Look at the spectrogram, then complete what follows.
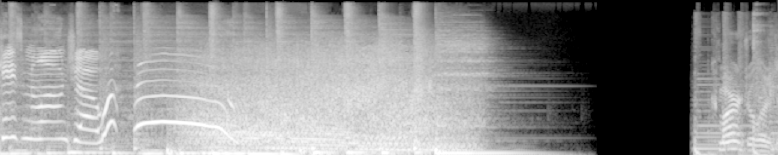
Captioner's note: plane engine roars; child cheers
